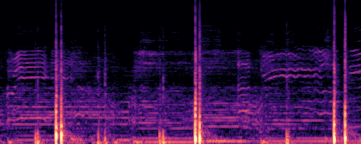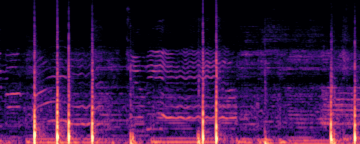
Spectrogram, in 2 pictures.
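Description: Aerial fireworks going off in a string of about fifteen sharp bangs, some in quick pairs, over a song with a singer and a steady bass accompaniment.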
